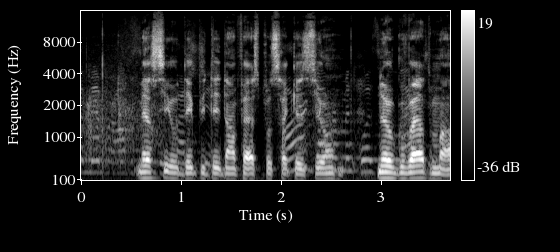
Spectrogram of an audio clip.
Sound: applause

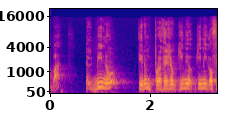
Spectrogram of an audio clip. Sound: speaking spanish

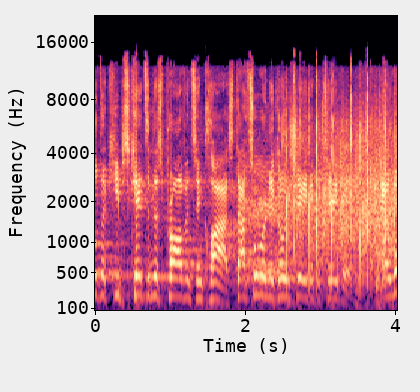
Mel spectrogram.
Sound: applause

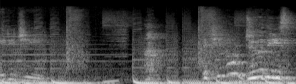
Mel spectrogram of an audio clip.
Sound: gasps

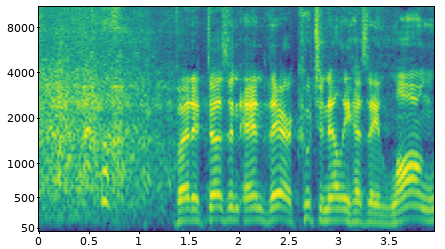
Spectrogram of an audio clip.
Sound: audience laughter

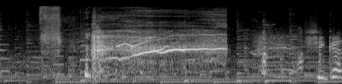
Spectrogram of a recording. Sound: more laughter

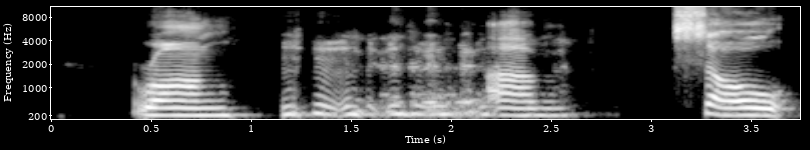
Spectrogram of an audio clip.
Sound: audience laughing

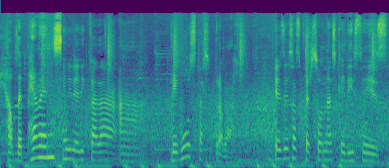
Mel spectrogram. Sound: speaks in foreign language

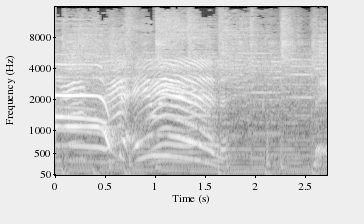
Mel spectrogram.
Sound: high pitched screams

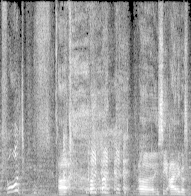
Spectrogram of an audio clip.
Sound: all laugh

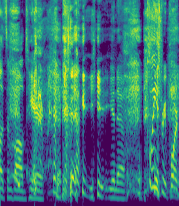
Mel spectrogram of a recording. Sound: laughing

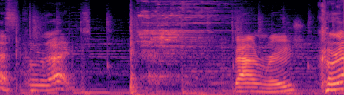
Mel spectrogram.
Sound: buzzer rings

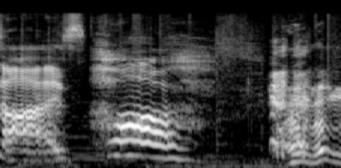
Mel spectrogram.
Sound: sighs

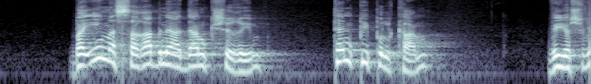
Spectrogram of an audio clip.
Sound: speaking hebrew

